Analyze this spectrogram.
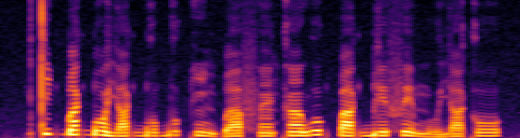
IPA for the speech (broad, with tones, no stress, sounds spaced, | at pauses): t i˦ ɡ͡b a˦ ɡ͡b ɔ˦˨ j a˨˦ ɡ͡b o˧ b o˦ k ĩ˦˨ ɡ͡b a˧ f ɛ̃˧ k ã˧ w o˦ k͡p a˧ ɡ͡b e˦ f e˦˨ m u˨ j a˧ k o˦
